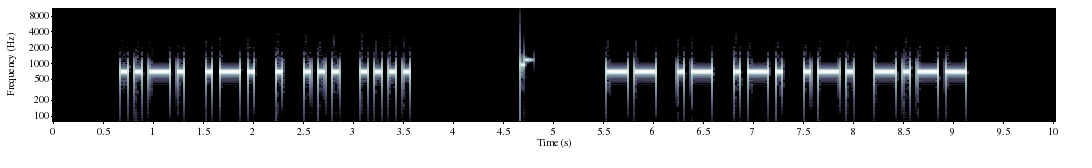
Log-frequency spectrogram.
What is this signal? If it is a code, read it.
Morse code, heard as a keyed tone, about 17 wpm, 700 Hz. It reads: FRESH MARRY
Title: Sentences from Top 1200 Words - New Word Drill Alt - 17wpm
